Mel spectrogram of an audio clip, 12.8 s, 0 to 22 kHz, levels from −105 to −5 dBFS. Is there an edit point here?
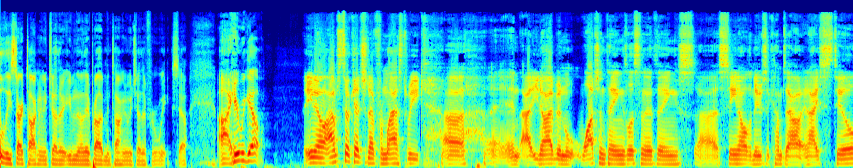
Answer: no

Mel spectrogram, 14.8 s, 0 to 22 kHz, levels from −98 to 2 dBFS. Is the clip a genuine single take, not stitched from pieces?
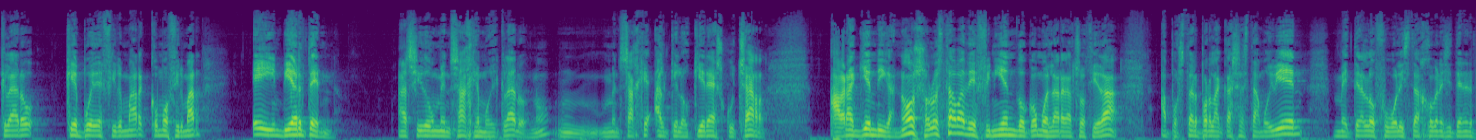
no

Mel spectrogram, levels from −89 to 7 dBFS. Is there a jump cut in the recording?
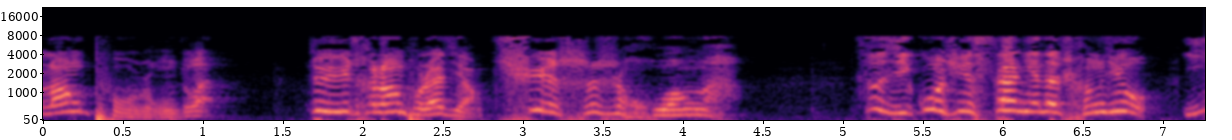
no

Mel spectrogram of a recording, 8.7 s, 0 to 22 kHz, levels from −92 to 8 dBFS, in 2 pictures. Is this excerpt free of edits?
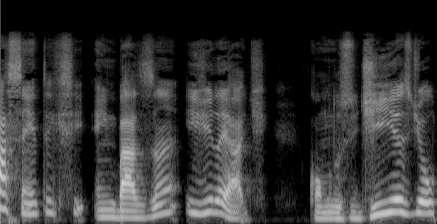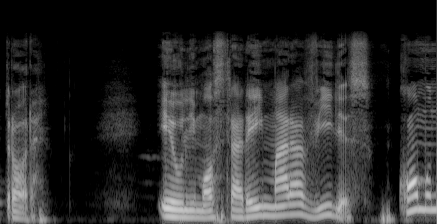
yes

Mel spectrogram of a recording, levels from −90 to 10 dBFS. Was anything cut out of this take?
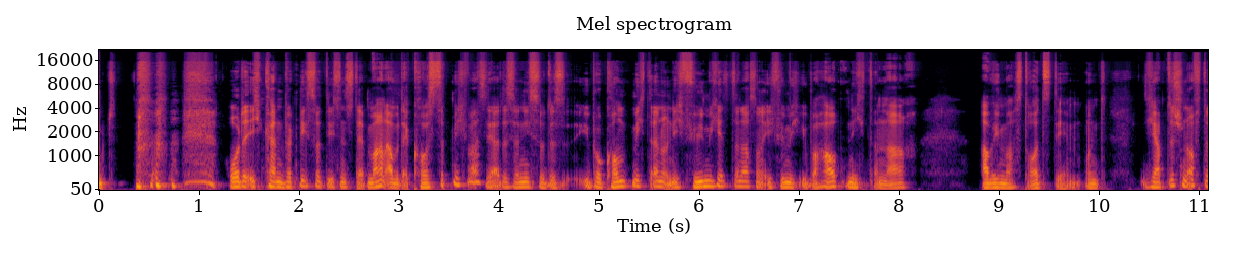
no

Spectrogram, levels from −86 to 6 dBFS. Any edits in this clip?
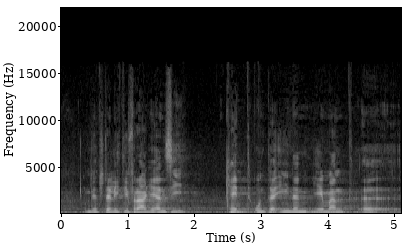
no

